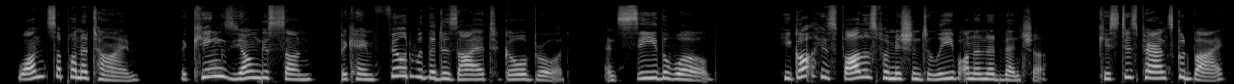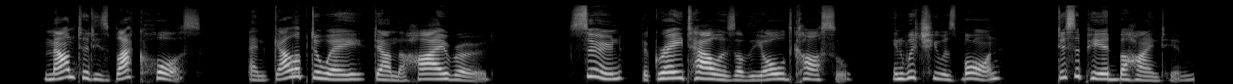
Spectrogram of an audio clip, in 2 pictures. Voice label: narrations, english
